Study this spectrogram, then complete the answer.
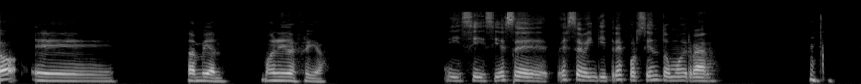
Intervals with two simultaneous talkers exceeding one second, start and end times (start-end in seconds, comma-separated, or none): none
